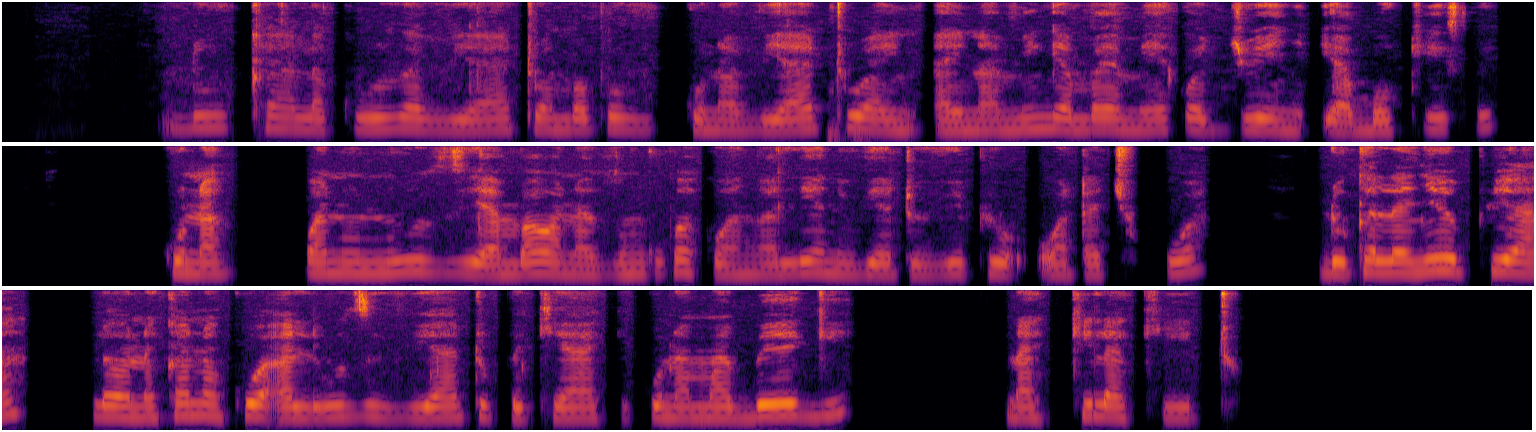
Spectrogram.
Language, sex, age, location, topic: Swahili, female, 18-24, Kisii, finance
